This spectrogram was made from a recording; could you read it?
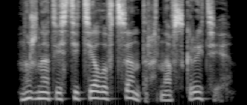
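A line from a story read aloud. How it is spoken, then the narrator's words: Quiet. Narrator (Russian): тихо произнесла Лэй Жун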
